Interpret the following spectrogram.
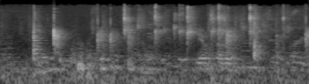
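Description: A cue tip strikes a billiard ball about half a second in, followed by several sharp clacks as the ivory-white pyramid balls collide with each other. Murmured talk runs underneath.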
